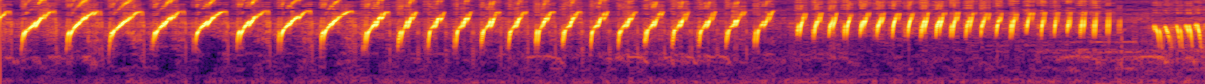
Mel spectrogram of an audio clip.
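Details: Bird-luring call of the Javan munia: a long string of clear upswept chirps that speed up, then switch to a fast, even buzzy trill and a short harsh burst at the end.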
